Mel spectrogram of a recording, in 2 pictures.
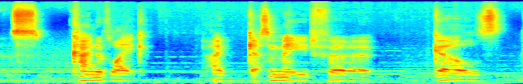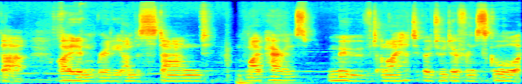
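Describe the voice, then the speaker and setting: Hesitant young man, bright tone. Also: mid-range voice, low-quality recording. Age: 20s. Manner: hesitant, soft-spoken. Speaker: interviewee. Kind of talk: documentary interview.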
